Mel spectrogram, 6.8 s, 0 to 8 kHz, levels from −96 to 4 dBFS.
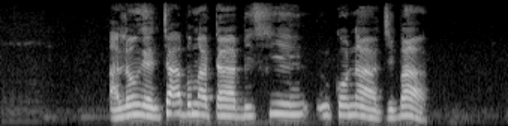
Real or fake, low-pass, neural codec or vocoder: real; 7.2 kHz; none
